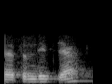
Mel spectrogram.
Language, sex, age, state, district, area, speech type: Hindi, male, 30-45, Bihar, Darbhanga, rural, conversation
